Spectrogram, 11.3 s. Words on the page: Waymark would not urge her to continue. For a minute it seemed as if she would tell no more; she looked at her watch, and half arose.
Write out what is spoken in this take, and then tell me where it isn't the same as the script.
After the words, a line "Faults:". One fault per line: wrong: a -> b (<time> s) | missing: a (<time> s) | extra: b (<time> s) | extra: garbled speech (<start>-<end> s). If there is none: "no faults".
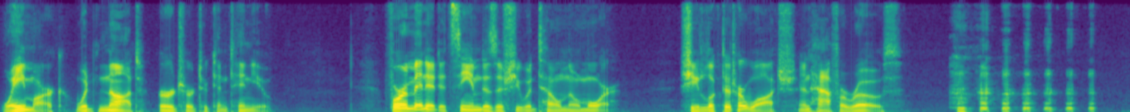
Waymark would not urge her to continue. For a minute it seemed as if she would tell no more; she looked at her watch, and half arose.
Faults:
no faults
